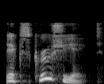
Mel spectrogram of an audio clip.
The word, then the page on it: excruciate: British English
